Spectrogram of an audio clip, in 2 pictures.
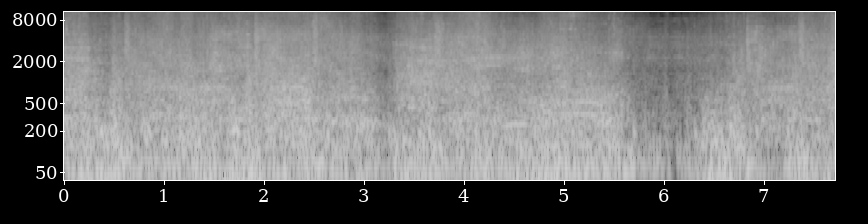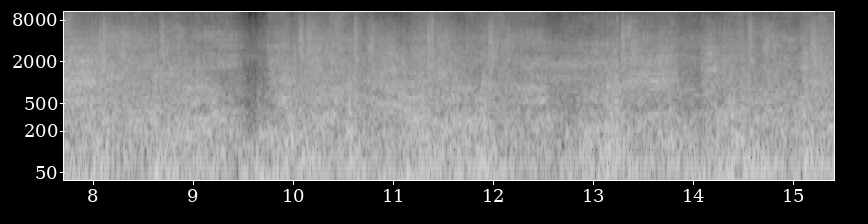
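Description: Claws slash and tear through flesh again and again.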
